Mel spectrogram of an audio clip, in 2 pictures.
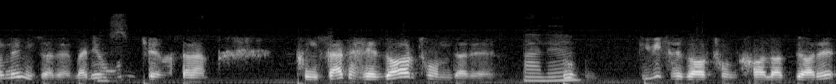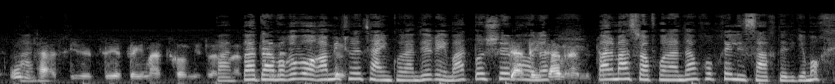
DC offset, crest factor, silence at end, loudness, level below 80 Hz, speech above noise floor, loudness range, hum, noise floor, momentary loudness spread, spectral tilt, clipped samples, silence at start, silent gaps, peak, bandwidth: under 0.1%; 16 dB; 0 s; -17 LUFS; -48 dBFS; 21 dB; 3 LU; none; -38 dBFS; 13 LU; -5 dB/octave; under 0.1%; 0 s; none; 0 dBFS; 11.5 kHz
